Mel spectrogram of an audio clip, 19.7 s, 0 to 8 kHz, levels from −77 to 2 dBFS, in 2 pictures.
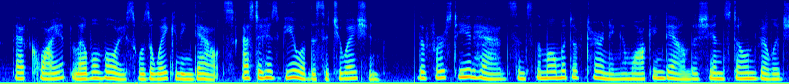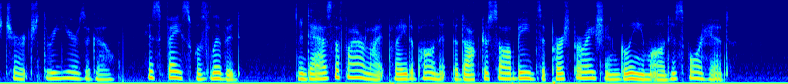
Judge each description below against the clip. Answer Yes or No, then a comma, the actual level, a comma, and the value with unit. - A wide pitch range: No, average, 2.8 semitones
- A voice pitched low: No, high, 200 Hz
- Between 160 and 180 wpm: Yes, average, 165 wpm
